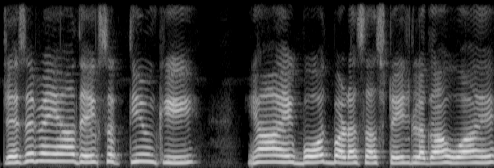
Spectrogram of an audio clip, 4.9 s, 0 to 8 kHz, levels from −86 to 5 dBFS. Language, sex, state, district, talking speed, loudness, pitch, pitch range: Hindi, female, Uttar Pradesh, Jyotiba Phule Nagar, 180 wpm, -13 LUFS, 290 Hz, 275-315 Hz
